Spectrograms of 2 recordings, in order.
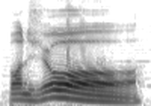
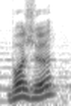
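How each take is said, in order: First: The second syllable is held longer. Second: The second syllable is short and quick. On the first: The speaker calls it right. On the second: The speaker calls it wrong.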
